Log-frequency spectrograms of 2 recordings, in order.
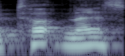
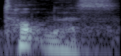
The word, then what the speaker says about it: Totnes: Some people say so Totnes, or but people who are properly from this place call it Totnes.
